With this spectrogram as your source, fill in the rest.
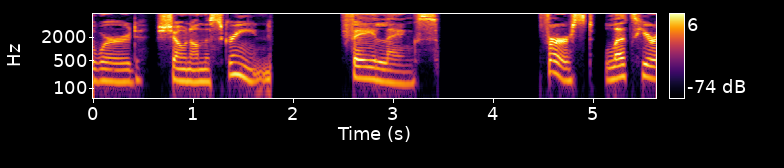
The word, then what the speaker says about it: phalanx: In UK, stress phal and soften langs. Phalanx, phalanx.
